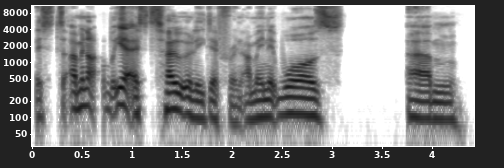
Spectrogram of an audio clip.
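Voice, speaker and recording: Hesitant low-voiced man. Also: moderate pace, darkish tone, dry recording, clean studio sound. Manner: hesitant, many ums and restarts. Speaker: podcast guest, former radio reporter. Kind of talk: casual interview chat.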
